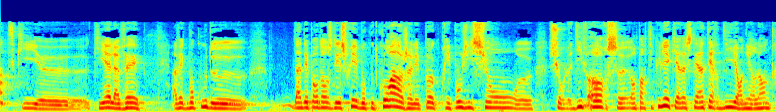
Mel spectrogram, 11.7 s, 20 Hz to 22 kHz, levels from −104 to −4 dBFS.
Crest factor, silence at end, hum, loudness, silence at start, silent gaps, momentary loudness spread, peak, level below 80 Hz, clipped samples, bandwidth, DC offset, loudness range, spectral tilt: 18 dB; 0 s; none; -17 LUFS; 0 s; none; 11 LU; 0 dBFS; -54 dBFS; under 0.1%; 10 kHz; 1%; 3 LU; -5 dB/octave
